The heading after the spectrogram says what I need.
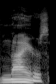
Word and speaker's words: Neir's: He tells me the right way to pronounce Neir's is Neir's. Of course, it's a German bar, but everybody says Neir's.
